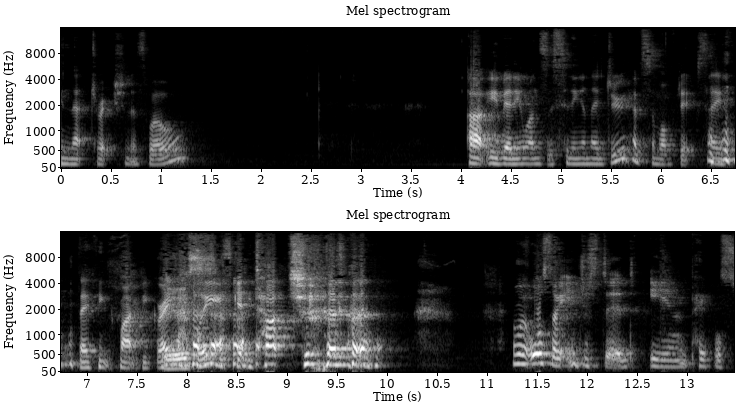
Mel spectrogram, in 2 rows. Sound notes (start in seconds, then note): 7.7 laugh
